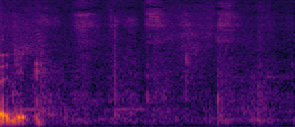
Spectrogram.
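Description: A short word of adult baby talk at the start, then faint soft rustling of a terry-cloth towel rubbing over a baby's mouth and cheek.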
